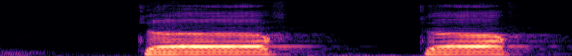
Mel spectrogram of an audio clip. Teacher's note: قاف موٹے قاف میں قاف قاف قاف، لیکن یہ کاف میں چھوٹے کاف میں باریک کاف میں اس میں وہ لگے گی۔ کیف کیف، زبان کی جڑ اوپر کی طرف اٹھے گی بھی اور لگے گی بھی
